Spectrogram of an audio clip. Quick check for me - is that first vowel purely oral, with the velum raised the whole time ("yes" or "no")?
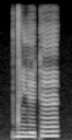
no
